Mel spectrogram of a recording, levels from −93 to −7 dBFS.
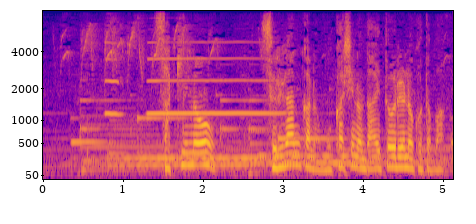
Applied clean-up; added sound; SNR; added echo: none; Wind instrument, woodwind instrument; 7 dB; none.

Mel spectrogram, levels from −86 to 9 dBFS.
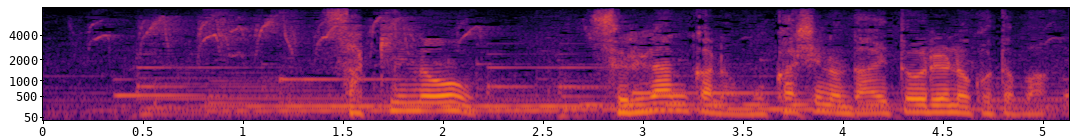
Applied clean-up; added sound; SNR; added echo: none; none; none; none.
